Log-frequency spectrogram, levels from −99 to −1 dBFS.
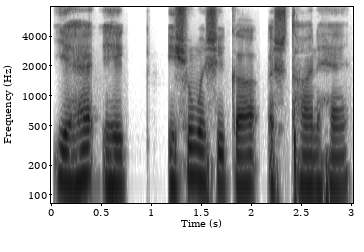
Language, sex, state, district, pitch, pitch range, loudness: Hindi, male, Uttar Pradesh, Saharanpur, 125 Hz, 125-135 Hz, -16 LUFS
